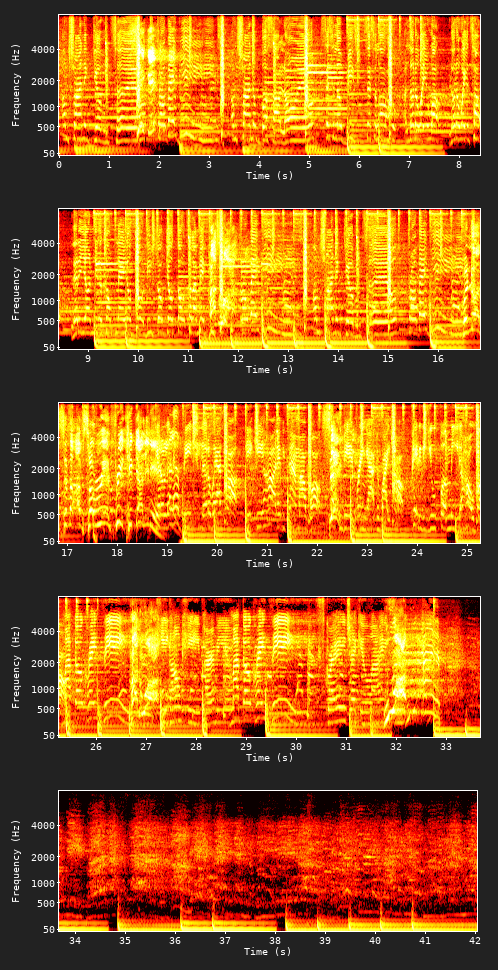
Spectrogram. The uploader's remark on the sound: Live Audio: The Jubilee Day Party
